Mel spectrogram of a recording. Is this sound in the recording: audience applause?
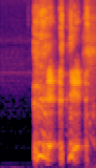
no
